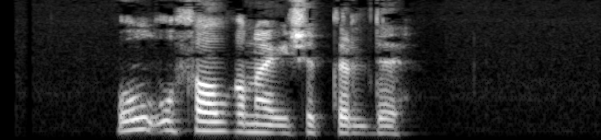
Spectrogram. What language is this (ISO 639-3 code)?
bak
